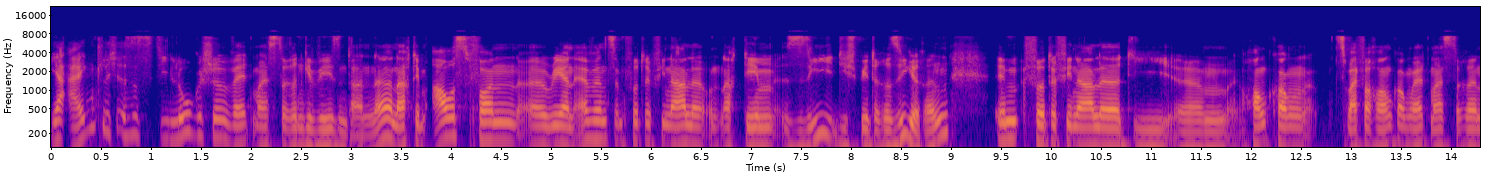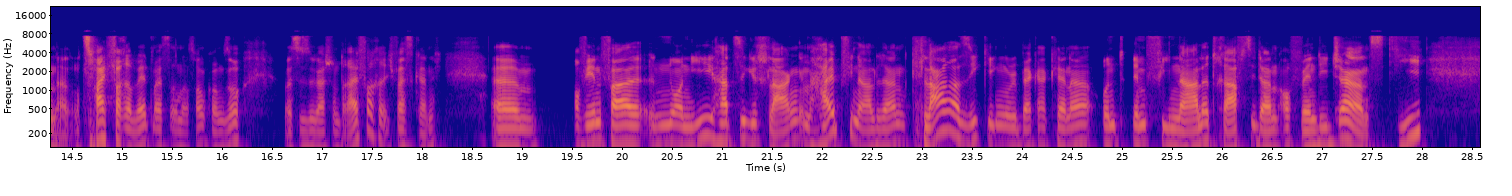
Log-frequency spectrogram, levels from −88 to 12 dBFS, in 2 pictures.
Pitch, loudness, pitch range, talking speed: 130 Hz, -28 LUFS, 120-145 Hz, 155 wpm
